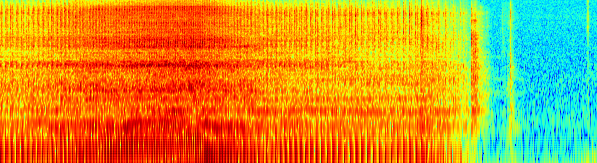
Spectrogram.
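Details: Alfa moped engine with new piston kit, valves not leaking, magneto and clutch fine: sharp, regular knocking about three per second over the idle until shutoff; source of the knock unclear.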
